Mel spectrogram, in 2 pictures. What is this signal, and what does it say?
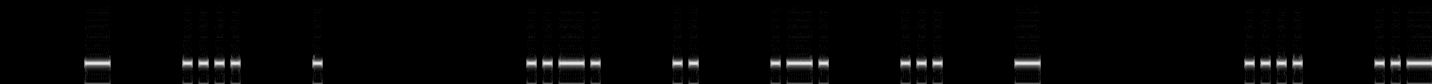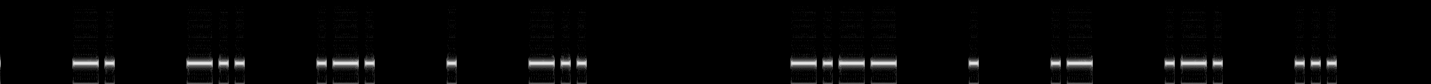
Morse code, heard as a keyed tone, about 15 wpm, spaced as for 8 wpm, 1000 Hz. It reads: THE FIRST HUNDRED YEARS
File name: qotdfiles / 8wpm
